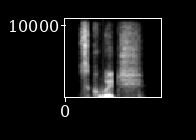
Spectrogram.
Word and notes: squitch: British English

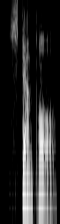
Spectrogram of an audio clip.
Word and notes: stemple: American English

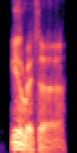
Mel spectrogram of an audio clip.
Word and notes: ureter: British English

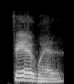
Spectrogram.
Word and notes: farewell: Indian

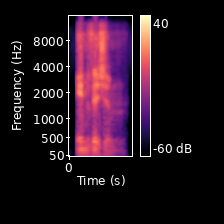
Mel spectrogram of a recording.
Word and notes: envision: British English

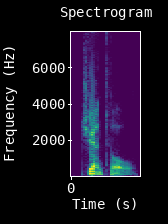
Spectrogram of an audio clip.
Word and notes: gentle: American English

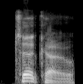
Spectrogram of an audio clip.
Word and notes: Turco: British English

